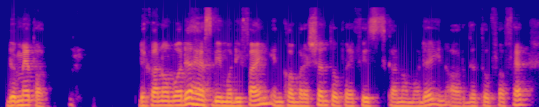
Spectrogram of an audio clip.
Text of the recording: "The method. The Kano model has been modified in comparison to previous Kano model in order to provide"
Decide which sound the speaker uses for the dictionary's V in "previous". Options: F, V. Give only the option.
F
